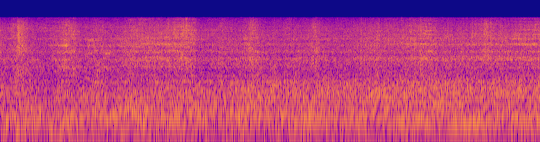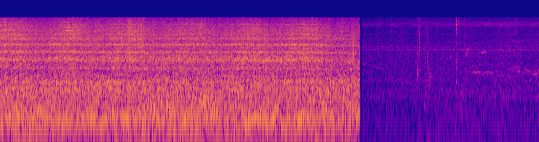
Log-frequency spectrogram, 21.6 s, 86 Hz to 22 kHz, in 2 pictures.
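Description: Wagons of an intermodal container freight train rolling past, a steady loud rumble with the wheels clattering over rail joints and points and a thin high metallic ringing over it. About 18 s in the sound cuts off suddenly to faint background.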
